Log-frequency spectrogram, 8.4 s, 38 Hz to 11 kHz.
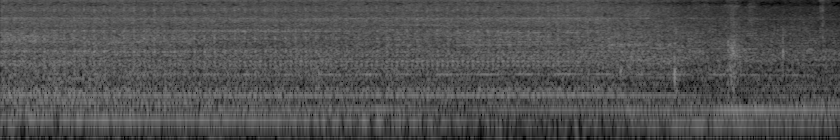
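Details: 2010 Chrysler Town and Country at first start after hydrolock repair (new intake manifold gaskets, plugs and coils reinstalled): a steady, even idle with a smooth low hum and no knocks or misses, smoking as water and oil clear from the cylinders. Normal idle.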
